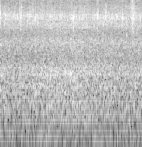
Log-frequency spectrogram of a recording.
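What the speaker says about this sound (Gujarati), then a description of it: "વરસાદ પડ્યો છે ફૂલ પુષ્કળ પ્રમાણમાં" Heavy monsoon rain pours steadily onto farm fields in Amreli, a dense, even hiss of water that stays loud and unbroken throughout with no voices.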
